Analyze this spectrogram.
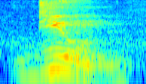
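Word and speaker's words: dune: There car had become stuck in a sand ड्यून। बेटे यहाँ पर लफ्ज़ इसको डन नहीं पढ़ना, दिस इज ड्यून।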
